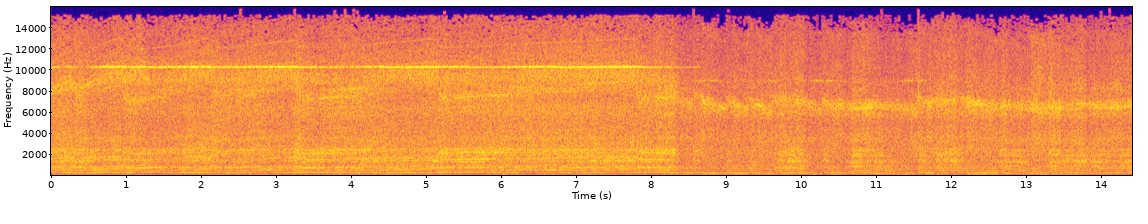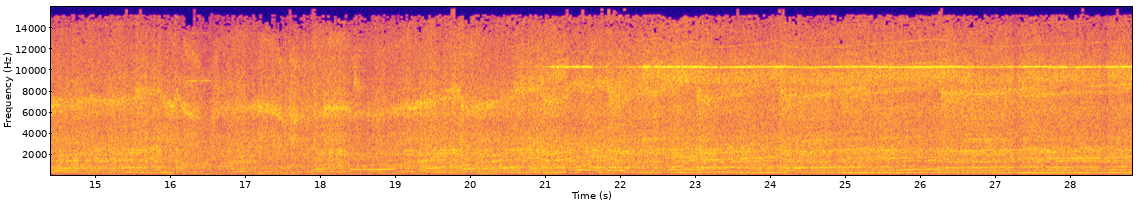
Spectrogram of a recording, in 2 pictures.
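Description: A racing car engine screams at high revs, rising through the gears.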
